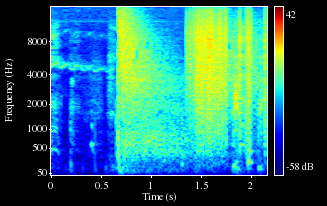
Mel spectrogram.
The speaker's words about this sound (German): Ich muss jetzt gleich mal hier einen Böller loslassen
